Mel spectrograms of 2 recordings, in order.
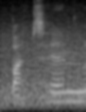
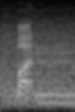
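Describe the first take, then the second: First: The T sound is clearly pronounced. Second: The T sound is dropped. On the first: "people say things like" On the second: "There's no T"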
